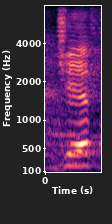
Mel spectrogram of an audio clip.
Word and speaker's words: GIF: said that it's pronounced jiff right people will say Oh G stands for graphics and that's why you pronounce it gift but the guy who created gif gave it the pronunciation jiff and that's how you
